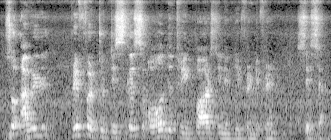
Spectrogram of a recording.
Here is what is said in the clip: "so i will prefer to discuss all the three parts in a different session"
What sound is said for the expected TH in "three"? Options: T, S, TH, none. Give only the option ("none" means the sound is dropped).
T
